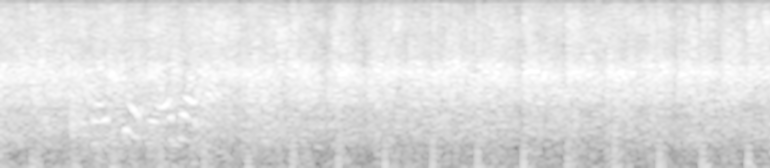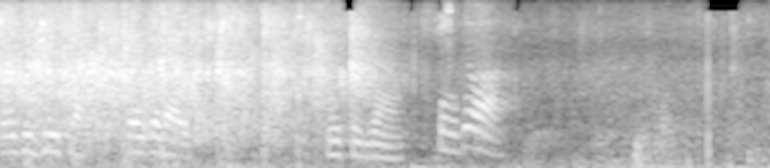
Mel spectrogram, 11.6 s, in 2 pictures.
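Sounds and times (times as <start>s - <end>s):
audience clapping: 0.0s - 8.8s
speech: 6.1s - 7.4s, 8.2s - 10.8s.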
